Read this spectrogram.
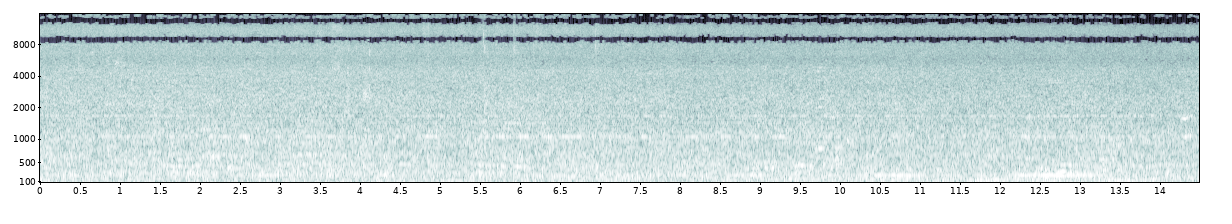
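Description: A train hums steadily as it rolls slowly alongside.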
